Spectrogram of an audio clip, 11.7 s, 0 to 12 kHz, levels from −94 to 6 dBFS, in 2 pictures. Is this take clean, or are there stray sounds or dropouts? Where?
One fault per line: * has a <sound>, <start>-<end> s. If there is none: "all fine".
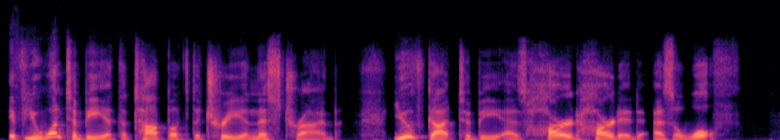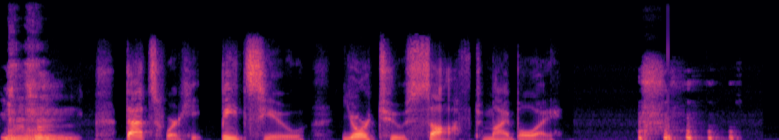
* has a throat clearing, 5.9-6.5 s
* has a laugh, 10.6-11.4 s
